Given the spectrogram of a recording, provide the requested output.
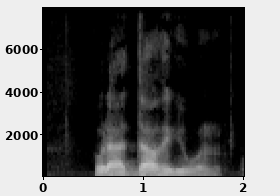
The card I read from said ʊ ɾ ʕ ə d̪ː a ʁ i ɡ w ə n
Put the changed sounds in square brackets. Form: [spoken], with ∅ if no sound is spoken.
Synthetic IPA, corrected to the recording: ʊ ɾ ʕ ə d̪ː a [ð] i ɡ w ə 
